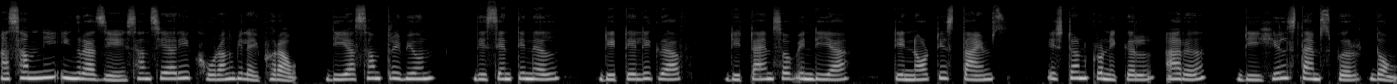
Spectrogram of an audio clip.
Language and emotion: Bodo, neutral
